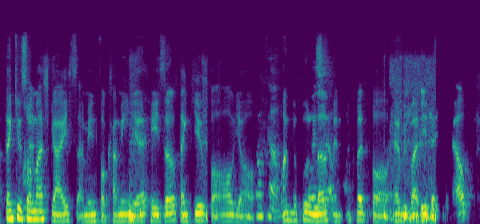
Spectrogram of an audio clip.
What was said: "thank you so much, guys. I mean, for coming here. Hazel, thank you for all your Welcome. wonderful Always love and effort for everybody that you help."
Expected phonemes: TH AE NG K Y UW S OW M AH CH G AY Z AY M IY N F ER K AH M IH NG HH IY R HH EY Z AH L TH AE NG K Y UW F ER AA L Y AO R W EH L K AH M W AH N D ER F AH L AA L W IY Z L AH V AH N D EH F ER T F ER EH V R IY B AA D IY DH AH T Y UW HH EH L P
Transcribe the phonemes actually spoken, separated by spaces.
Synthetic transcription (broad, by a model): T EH NG K Y UW S OW M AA CH G AY S AY M IY N F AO K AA M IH NG HH IY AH HH EY Z AH L T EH NG K Y UW F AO AA L Y AO W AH N D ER F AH L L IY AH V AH N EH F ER T F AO EH V R IY B AA D IY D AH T Y UW HH EH L P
